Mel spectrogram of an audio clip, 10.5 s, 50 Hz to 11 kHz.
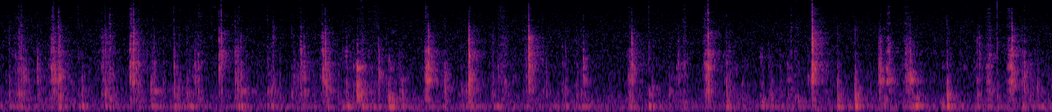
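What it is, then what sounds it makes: Plastic toy keyboard. Fingertips tap the keys and plastic panel buttons of a hollow red plastic toy keyboard, producing about 17 quiet, short, bright clicks at an irregular pace. The clicks die away almost instantly over a faint, steady low hum.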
